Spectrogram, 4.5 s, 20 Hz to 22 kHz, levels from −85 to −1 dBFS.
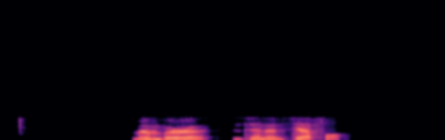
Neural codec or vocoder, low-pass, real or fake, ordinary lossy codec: codec, 16 kHz, 1 kbps, X-Codec, WavLM features, trained on Multilingual LibriSpeech; 3.6 kHz; fake; AAC, 16 kbps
